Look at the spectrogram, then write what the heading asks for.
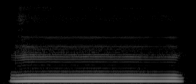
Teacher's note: the sound V, on the contrary, this is a continuous sound. I can make it last.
